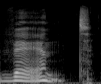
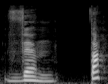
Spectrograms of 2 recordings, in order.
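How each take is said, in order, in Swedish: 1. Slutvokalen försvinner, och vokalen är förlängd. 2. Ordet behåller sin obetonade slutvokal.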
